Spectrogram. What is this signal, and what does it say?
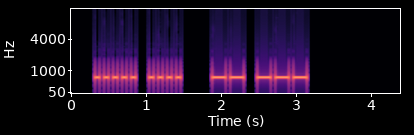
Morse code, heard as a keyed tone, about 20 wpm, 700 Hz. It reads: 5H MO
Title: Winter Field Day Exchanges Encore 20wpm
